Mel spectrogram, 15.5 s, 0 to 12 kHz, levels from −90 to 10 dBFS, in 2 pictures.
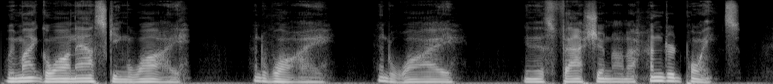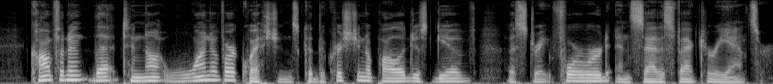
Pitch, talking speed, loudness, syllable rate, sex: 115 Hz, 135 wpm, -18 LUFS, 4.1 syllables/s, male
